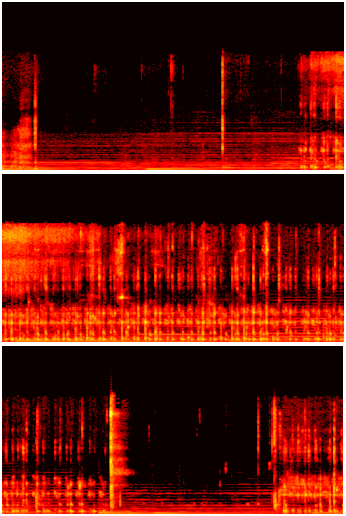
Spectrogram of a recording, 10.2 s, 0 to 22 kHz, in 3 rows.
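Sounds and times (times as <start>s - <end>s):
low tonal hum: 0.0s - 10.2s
water bubbling in a dab rig as wax is taken: 3.0s - 8.1s, 9.5s - 10.2s.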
